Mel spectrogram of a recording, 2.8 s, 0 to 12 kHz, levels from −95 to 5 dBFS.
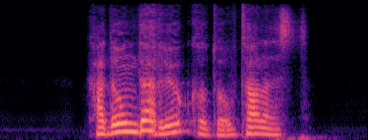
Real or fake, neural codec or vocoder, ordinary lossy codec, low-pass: fake; codec, 16 kHz in and 24 kHz out, 0.4 kbps, LongCat-Audio-Codec, fine tuned four codebook decoder; AAC, 64 kbps; 10.8 kHz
